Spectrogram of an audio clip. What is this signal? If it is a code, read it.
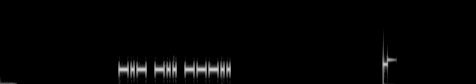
Morse code, heard as a keyed tone, about 37 wpm, 700 Hz. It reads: KD8
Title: USA Call Sign Prefixes - 40wpm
